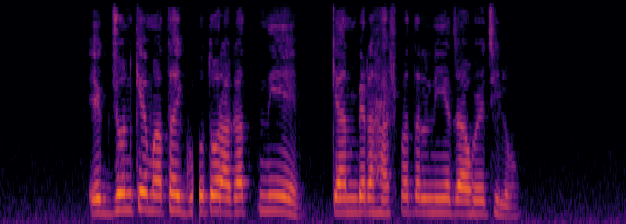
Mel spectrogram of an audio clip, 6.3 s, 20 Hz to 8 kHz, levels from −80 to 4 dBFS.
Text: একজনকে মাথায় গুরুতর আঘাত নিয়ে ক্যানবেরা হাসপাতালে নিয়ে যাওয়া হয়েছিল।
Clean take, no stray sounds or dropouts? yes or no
no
